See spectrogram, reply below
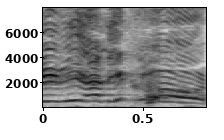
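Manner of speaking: loud, high-pitched teasing shout.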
